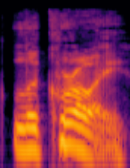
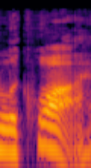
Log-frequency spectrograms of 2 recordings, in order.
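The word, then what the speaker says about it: LaCroix: my insistence we have lroy water or laqua as it should be pronounced we have that but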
